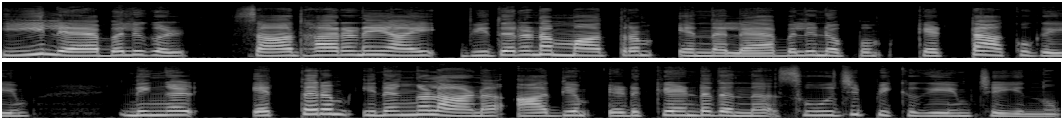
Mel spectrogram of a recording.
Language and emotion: Malayalam, neutral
